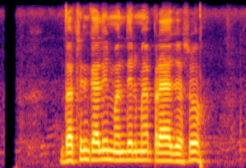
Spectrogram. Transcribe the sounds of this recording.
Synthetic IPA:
d̪ʌkt͡sʰinkalimʌnd̪irmaprajad͡zʌso

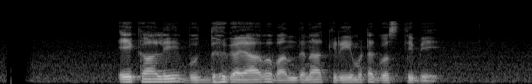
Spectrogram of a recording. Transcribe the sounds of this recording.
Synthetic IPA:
eːkaːleːbud̪ʱːəɡajaːʋəʋand̪ənaːkiɾiːməʈəɡost̪ibeː

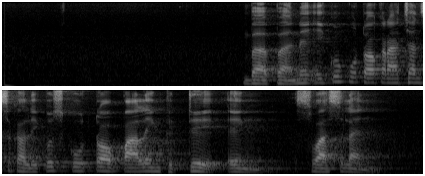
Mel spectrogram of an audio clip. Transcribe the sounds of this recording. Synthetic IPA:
mba̤b̥a̤neʔikukuʈɔkɾad̥ʒ̥ä̤nsəkalikʊskuʈɔpalɪŋɡ̥ə̤ɖ̥e̤ɪŋswaslɛn

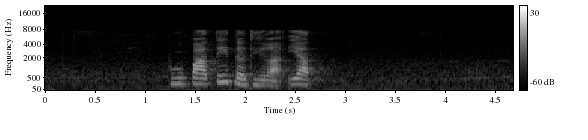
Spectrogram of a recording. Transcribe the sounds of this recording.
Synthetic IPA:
b̥ṳpat̪id̪̥ä̤d̪̥i̤ɾa̰ʔjat̪̚

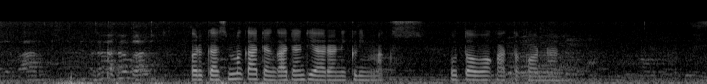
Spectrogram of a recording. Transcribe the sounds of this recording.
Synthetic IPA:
ʔɔrɡ̥asməkadaŋkadaŋdiaɾaniklima̰ks | ʔut̪ɔwɔkat̪əkɔnan

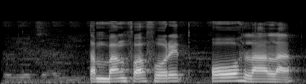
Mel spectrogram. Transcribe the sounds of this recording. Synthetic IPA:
t̪əmbaŋfafoɾɪt̪̚ | ɔhlala

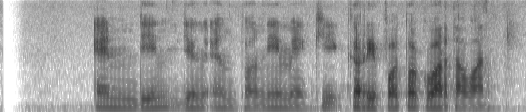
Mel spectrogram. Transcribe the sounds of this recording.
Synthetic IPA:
ʔɛndind͡ʒɨŋɛnt̪onimɛkikəɾipɔt̪ɔkuwart̪awan

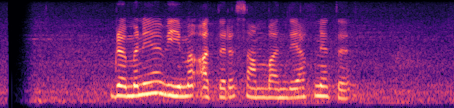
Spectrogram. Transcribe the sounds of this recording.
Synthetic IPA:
bɾəmənejəʋiːməʔat̪əɾəsamband̪ejaknɛt̪ə

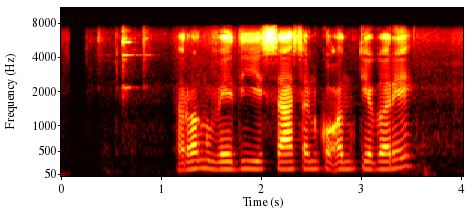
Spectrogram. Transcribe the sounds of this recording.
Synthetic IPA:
rʌŋɡbʱed̪isasʌnkoʌnt̪jʌɡʌɾe

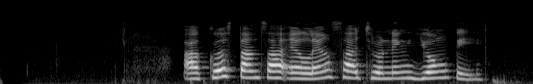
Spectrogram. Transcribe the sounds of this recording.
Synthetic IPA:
ʔaɡ̥ɔ̤st̪ansahelɛŋsaʔd̥ʒ̥ɾo̤nɪŋjɔŋki

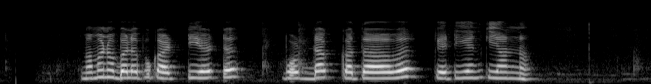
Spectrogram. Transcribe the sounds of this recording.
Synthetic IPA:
mamənobələpukaʈːijəʈə | poɖːakːat̪aːʋəkeʈijenkijanːa

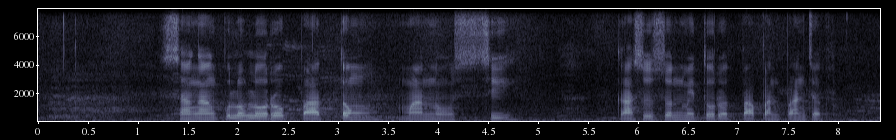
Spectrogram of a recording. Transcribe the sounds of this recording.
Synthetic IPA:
saŋaŋpulʊhloɾopat̪ʊŋmanusi | kasusʊnmet̪uɾʊt̪̚papanpaɲt͡ʃər

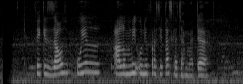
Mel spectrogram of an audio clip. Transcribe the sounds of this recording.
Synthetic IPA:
fikizauskuɪl | alumniʔunifərsit̪asɡ̥a̤̥d͡ʒ̥a̤hmad̥a

